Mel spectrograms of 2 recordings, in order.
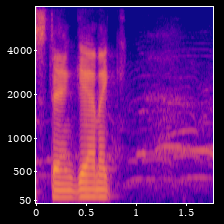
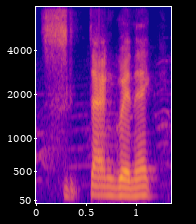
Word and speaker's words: Stanguinec: these French names, but I know that I've definitely pronounced Stanguinec as Stanganic in the past as well. So that is the same person that you might hear as Stanganic. But Stanguinec, I believe, is a more accurate representation of that young man's name.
